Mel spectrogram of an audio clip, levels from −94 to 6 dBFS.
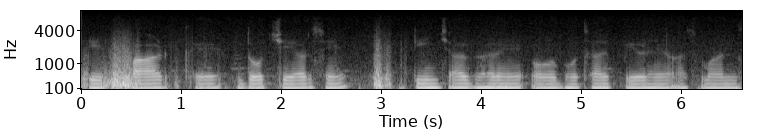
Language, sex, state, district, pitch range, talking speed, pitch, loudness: Hindi, male, Madhya Pradesh, Bhopal, 110-115 Hz, 155 wpm, 110 Hz, -20 LUFS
